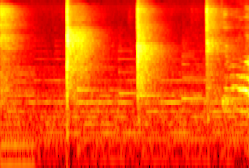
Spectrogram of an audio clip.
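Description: Three sharp, evenly spaced hand claps ring out about a second apart during a senior fitness exercise class, each a crisp slap with a short decay over a quiet background.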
